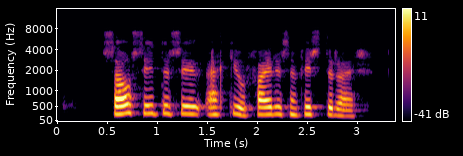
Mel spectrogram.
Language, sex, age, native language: Icelandic, female, 30-39, Icelandic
